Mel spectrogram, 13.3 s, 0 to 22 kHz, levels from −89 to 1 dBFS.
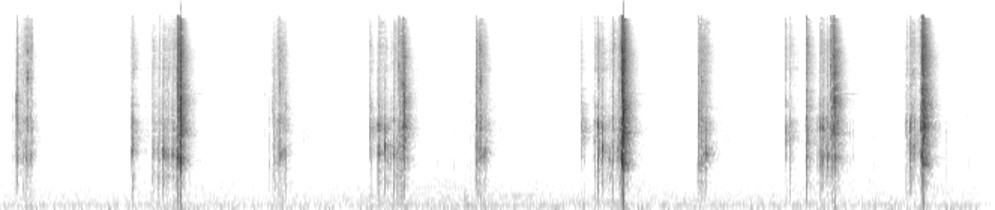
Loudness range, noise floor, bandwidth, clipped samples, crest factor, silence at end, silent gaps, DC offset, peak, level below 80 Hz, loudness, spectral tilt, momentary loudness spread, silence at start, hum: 12 LU; -79 dBFS; 17 kHz; under 0.1%; 32 dB; 0.85 s; none; under 0.1%; 0 dBFS; -76 dBFS; -23 LUFS; 3.5 dB/octave; 25 LU; 0.2 s; none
